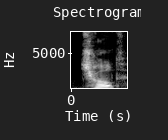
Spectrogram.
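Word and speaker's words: Chult: it's called cult ch ult it might be pronounced cult you never know hot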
